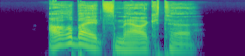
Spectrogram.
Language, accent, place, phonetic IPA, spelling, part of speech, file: German, Germany, Berlin, [ˈaʁbaɪ̯t͡sˌmɛʁktə], Arbeitsmärkte, noun, De-Arbeitsmärkte.ogg
- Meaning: nominative/accusative/genitive plural of Arbeitsmarkt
